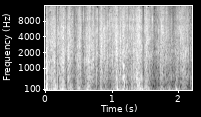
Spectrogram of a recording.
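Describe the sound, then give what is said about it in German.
A voice imitates the rustle of crisp bags opened by an audience in a cinema as the film starts: a steady, hissy crackling with bright, crinkly bursts, fairly loud and continuous for about two seconds, with no words spoken. “zu knabbern vielleicht nicht, aber die Tüten, das ist ja das Schlimmste.”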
